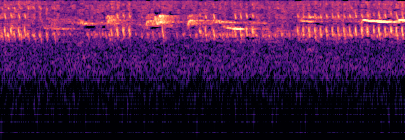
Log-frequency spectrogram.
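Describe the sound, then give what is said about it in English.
Crickets chirping in a steady, high-pitched trill that runs unbroken for the whole stretch, faint and even, with no other sounds or voices. “And from Rome, we still get crickets.”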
